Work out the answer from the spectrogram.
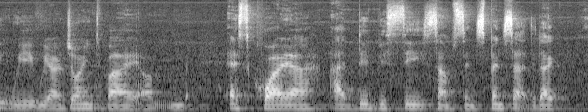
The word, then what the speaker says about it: Adebisi Samson Spencer: Therefore, today we are joined by Esquire Adebisi Samson Spencer. Did I pronounce those correctly?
